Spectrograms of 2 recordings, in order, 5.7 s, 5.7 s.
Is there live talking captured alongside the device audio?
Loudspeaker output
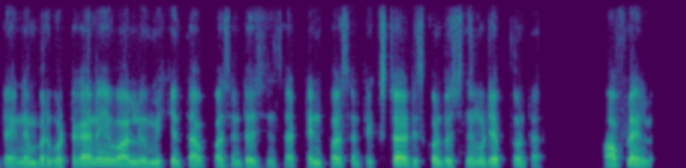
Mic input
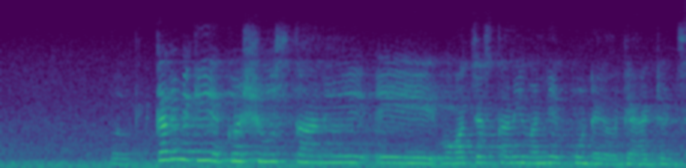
Yes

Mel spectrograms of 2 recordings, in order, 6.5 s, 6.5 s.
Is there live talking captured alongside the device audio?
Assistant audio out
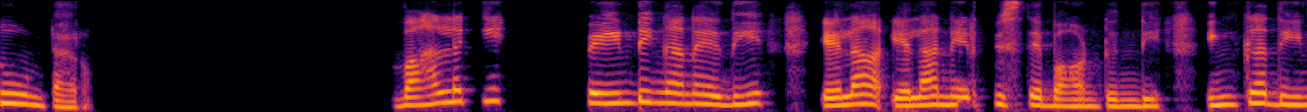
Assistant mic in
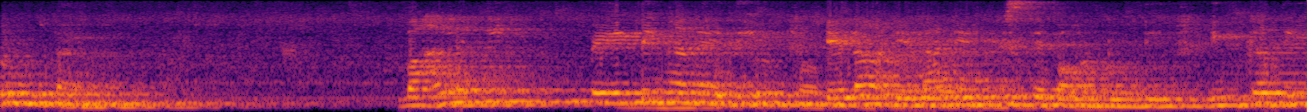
Yes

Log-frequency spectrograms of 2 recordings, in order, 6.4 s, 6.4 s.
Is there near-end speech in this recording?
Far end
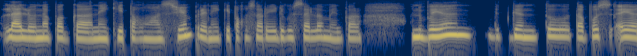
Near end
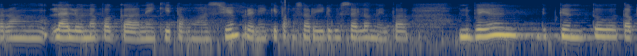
No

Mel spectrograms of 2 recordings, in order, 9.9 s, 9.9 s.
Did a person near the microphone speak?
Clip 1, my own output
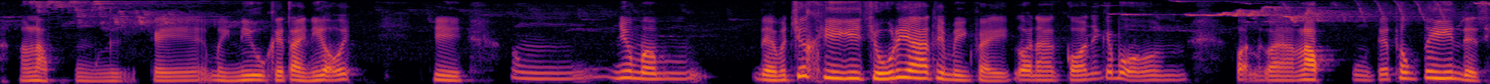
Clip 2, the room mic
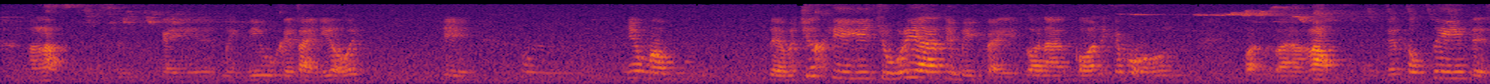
No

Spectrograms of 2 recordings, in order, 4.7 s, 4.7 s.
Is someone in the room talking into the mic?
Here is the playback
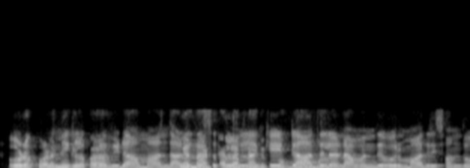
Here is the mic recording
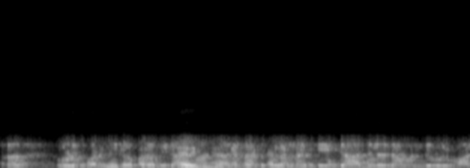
Yes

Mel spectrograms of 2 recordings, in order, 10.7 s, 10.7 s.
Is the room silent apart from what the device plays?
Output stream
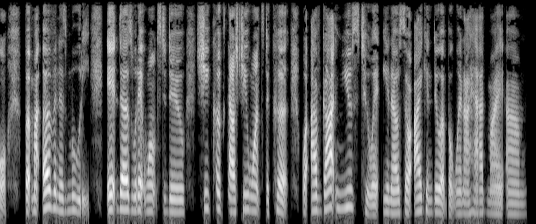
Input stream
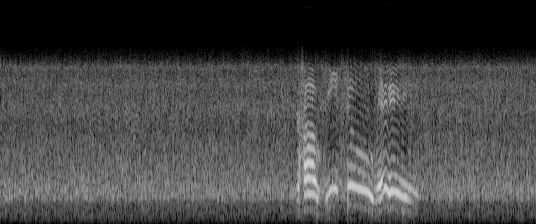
No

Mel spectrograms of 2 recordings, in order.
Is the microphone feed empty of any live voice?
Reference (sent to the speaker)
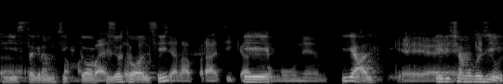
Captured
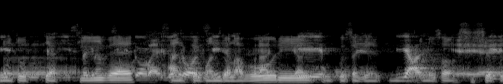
No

